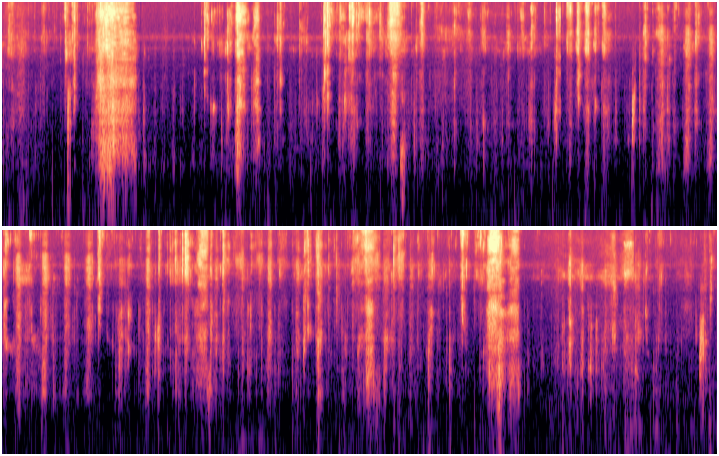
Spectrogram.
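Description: Close-miked eating of rice and egg curry by hand: a steady run of wet chewing, lip smacks and small crunches. Two louder, longer noises stand out, one about two seconds in and one a few seconds before the end.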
